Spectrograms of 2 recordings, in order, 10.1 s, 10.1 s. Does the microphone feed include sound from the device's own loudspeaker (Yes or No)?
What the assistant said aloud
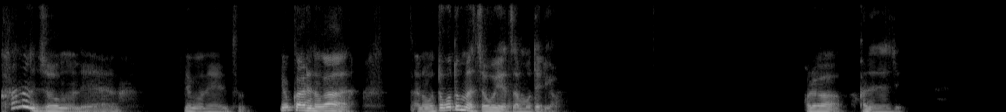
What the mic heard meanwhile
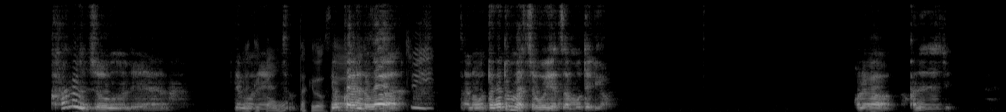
Yes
